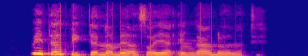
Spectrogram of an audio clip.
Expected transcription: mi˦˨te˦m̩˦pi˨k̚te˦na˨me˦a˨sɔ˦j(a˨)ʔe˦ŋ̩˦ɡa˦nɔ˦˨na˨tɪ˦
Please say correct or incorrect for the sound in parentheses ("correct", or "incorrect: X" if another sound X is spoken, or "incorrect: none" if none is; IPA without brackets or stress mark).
incorrect: a˦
